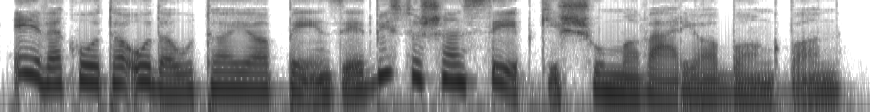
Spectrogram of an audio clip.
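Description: A woman voicing a kind young teacher who speaks softly and soothingly. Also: sits low, creaky, husky, no echo, clean studio sound, heavily acted. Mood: gentle. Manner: soft, soothing, calm.

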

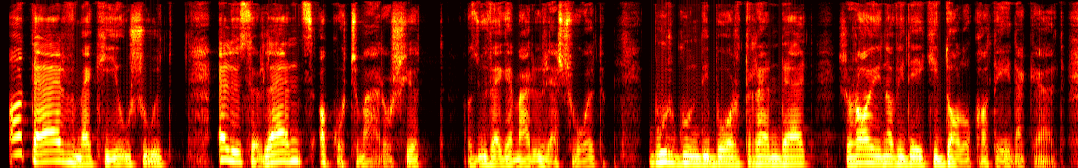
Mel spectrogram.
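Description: A man narrating a story in an expressive reading voice. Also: mid-range voice, vocal fry, slightly rough. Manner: expressive, wide-ranging reading. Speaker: audiobook narrator. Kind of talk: read-aloud storytelling.

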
